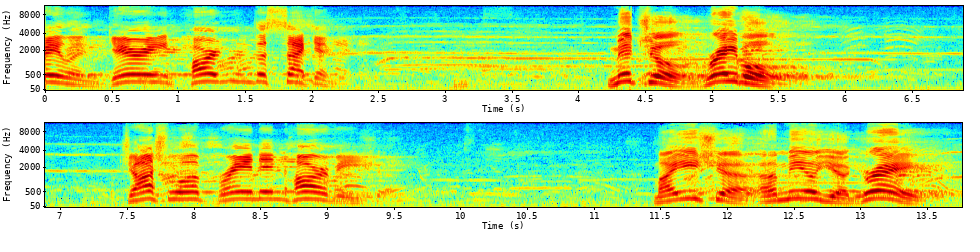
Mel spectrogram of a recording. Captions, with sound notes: - Raelynn Gary hardened The Second. (crowd shouting) - Mitchell Rebel. - Joshua Brandon Harvey. - Myaisha Amelia Gray.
